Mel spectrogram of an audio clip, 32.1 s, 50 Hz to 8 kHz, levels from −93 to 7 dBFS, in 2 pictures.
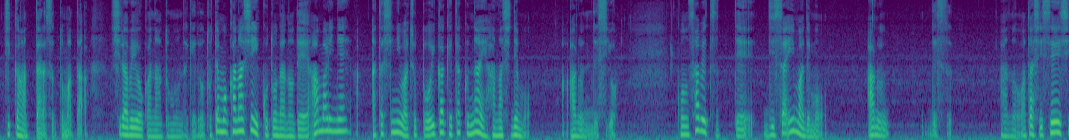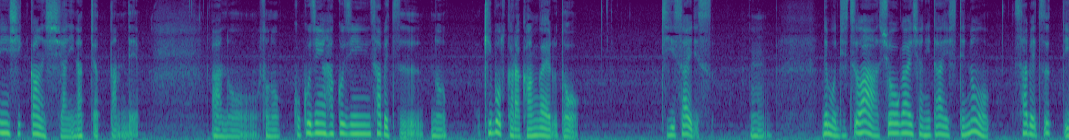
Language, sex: Japanese, female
